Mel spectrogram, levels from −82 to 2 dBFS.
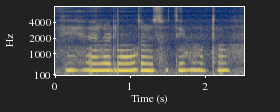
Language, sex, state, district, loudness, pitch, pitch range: Hindi, female, Bihar, Begusarai, -12 LUFS, 295 Hz, 290-305 Hz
